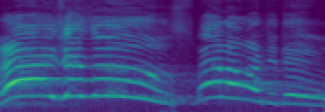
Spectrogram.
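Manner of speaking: very high, very slow, drawn-out shouting. Telling of a woman in a crowd, imitating her shouting to Jesus. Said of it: "estar gritando no meio da multidão".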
